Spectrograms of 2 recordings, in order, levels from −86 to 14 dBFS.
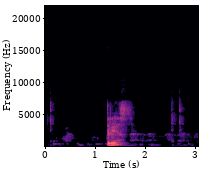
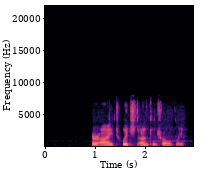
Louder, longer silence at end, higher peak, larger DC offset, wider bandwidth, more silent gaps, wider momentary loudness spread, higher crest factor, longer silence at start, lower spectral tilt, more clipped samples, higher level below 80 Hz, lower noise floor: second, -24 LUFS vs -19 LUFS; first, 1.4 s vs 0.2 s; second, -8 dBFS vs -4 dBFS; neither; about the same, 7.6 kHz vs 7.6 kHz; neither; first, 26 LU vs 5 LU; about the same, 22 dB vs 18 dB; first, 1.25 s vs 0.95 s; second, -2.5 dB/octave vs -4.5 dB/octave; neither; second, -82 dBFS vs -66 dBFS; second, -60 dBFS vs -78 dBFS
